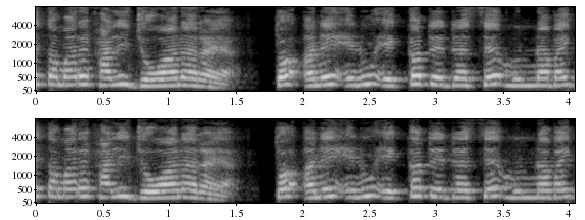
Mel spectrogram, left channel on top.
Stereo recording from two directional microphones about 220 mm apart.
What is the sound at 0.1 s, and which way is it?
Speech, 35° left (ahead or behind).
